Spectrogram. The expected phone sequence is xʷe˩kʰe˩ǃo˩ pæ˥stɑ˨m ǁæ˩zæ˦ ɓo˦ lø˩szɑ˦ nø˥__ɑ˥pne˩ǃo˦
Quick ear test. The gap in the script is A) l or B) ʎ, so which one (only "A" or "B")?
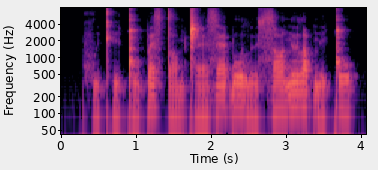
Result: A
